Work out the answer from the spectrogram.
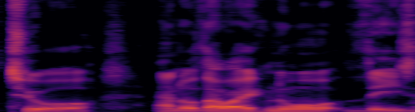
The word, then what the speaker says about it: Tuor: Joe Holzman, I also think generally in Tolkien's writings, 2 consecutive vowels are pronounced separately, like Feanor and Tuor.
